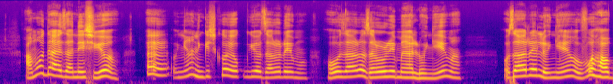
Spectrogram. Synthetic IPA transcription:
a̰˨m˦o˦da˦˨i˧za˨ne˨ʃi˨o˦˨ | e˦o˨ɲa˨˦a˦ni˨ɡi˦ʃi̥˦ko˦jo˦˨za˨ɾo˦ɾe˦mo˧ | o˨˦za˧˦ɾo˦ɾe˦o˦˨za˨˧ɾo˦ɾe˦ma˧ja˧˨lo˨ɲe˨e˦ma˧ | o̰˨za˦ɾo˦ɾe˦lo˨ɲe˨˦o˨vo˦ɦa˧o˧˦b

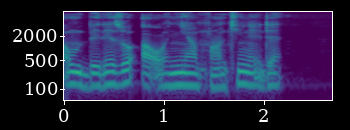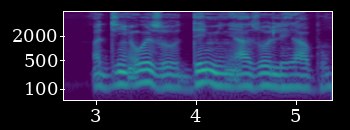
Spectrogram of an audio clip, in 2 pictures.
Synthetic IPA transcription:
a̰˨mũ˨be˨ɾe˦zʊ˦ʔa̰˨ʔɔ̰˨ɲĩ˦ã˦pʰã˨n˨tʰĩ˦nḛ˨dɛ˦ | a˨dĩ˦o̰˦we˦zʊ˨de˦mĩ˨nḭ̃˨a˨zʊ˦le˨ɾa˨bʊ˦

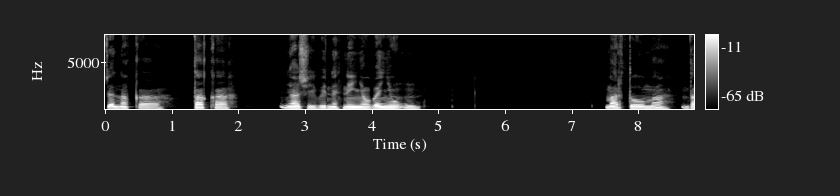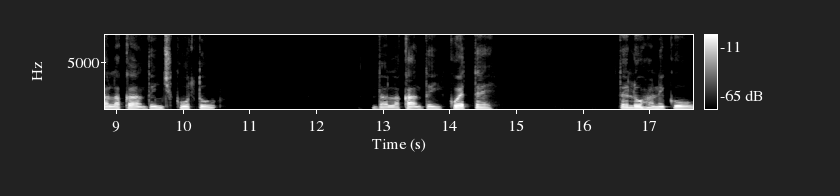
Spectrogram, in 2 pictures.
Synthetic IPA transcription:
t͡ʃe˧nã˧ka˨ | t̪a˦ka˦ | ɲã˦ʃi˨βi˧nẽ˧nnĩ˧ɲõ˧βe˧ɲũ˦ʔũ˧ | mã˦ɾt̪u˧mã˦nd̪a˧la˧ka˧ʔnd̪i˦˧˦nt͡ʃi̥˧ku˦t̪u˦ | nd̪a˧la˧ka˧ʔnd̪i˧i˧kʷe˧t̪e˦ | t̪e˦lu˦ɦã˧nĩ˧kuː˦

